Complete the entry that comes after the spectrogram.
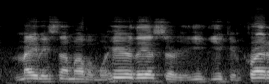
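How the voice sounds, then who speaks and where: Ordinary pitch variation in a male voice, with noticeable background noise behind it. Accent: Mississippi. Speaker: economic development consultant and show host. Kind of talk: live morning show, casual talk. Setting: live video stream. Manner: conversational, with frequent fillers.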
